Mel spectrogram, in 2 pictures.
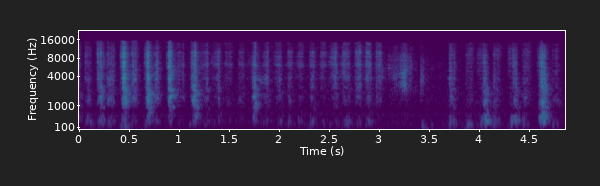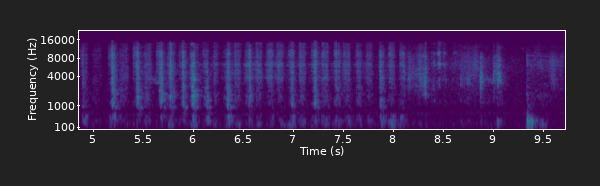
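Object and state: Scratch-art paper sheet being scratched.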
